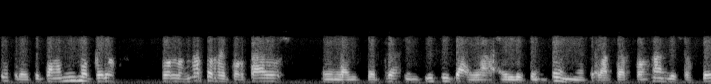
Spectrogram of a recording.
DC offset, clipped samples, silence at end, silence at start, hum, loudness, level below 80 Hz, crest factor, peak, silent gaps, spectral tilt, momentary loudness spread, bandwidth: under 0.1%; under 0.1%; 0 s; 0 s; none; -21 LUFS; -54 dBFS; 16 dB; -4 dBFS; none; -9.5 dB/octave; 5 LU; 3.9 kHz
